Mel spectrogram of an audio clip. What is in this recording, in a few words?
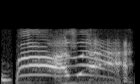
fear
